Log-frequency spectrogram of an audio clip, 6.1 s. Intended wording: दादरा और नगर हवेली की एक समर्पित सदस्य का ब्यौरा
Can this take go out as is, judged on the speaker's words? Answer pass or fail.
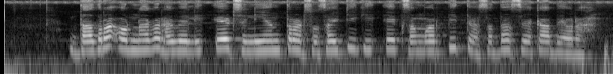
fail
